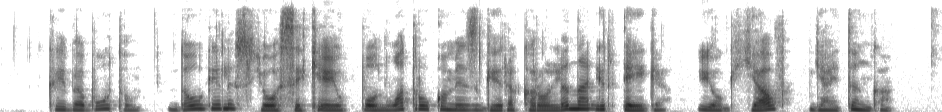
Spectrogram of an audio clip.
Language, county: Lithuanian, Telšiai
